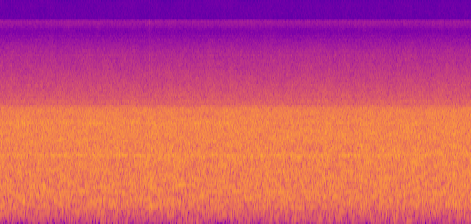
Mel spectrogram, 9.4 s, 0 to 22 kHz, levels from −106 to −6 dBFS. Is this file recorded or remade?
remade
